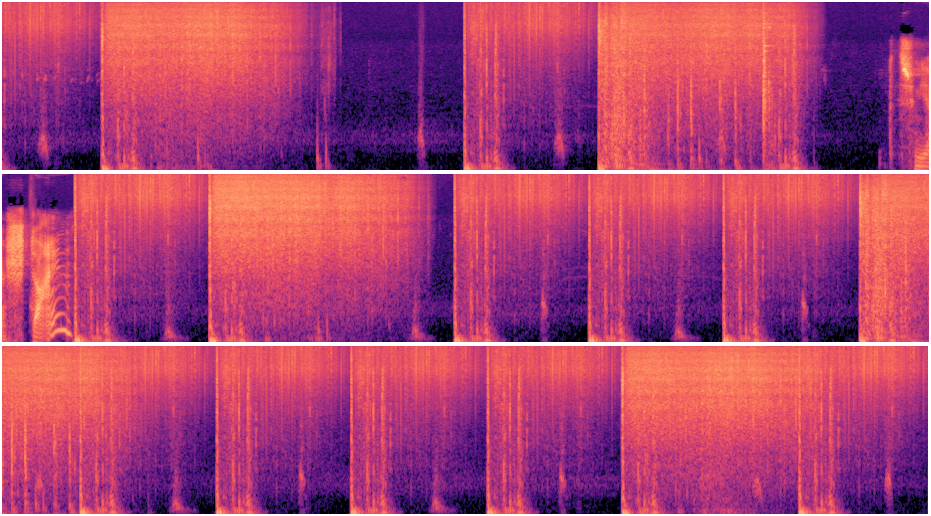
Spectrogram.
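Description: Rubble crumbles and hisses after each blow.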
